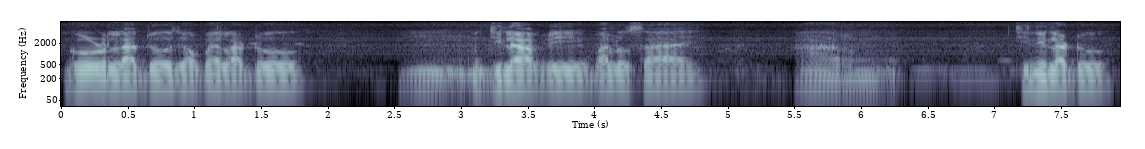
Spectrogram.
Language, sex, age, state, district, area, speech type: Santali, male, 45-60, Jharkhand, Bokaro, rural, spontaneous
